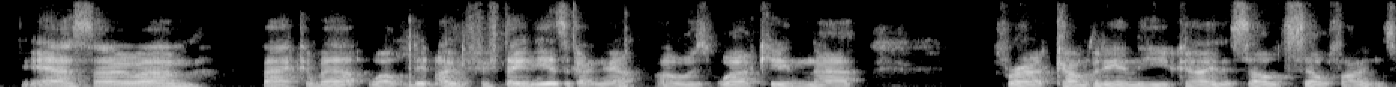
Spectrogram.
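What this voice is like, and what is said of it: English accent. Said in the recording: “you've got the English accent”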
